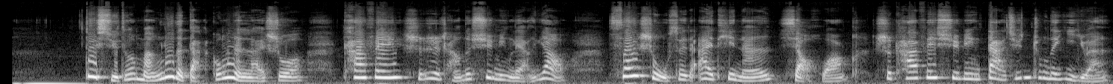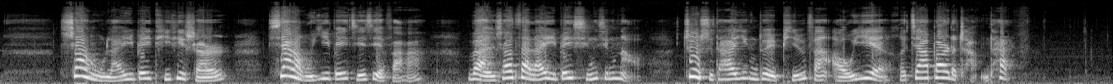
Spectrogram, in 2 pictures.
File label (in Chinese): 科普 配音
